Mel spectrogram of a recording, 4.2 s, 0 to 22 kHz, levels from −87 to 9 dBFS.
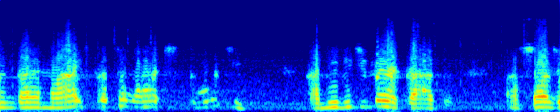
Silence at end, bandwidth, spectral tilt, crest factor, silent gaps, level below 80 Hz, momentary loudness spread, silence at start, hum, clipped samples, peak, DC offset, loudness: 0 s; 8.8 kHz; -7.5 dB/octave; 18 dB; none; -68 dBFS; 18 LU; 0 s; none; under 0.1%; -10 dBFS; under 0.1%; -27 LUFS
